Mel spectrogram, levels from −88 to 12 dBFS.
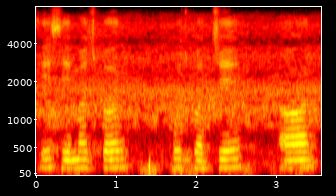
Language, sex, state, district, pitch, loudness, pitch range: Hindi, male, Gujarat, Valsad, 145 Hz, -18 LUFS, 140-150 Hz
